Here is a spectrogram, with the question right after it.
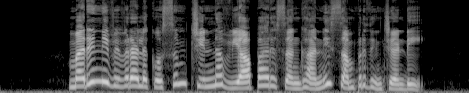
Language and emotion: Telugu, neutral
